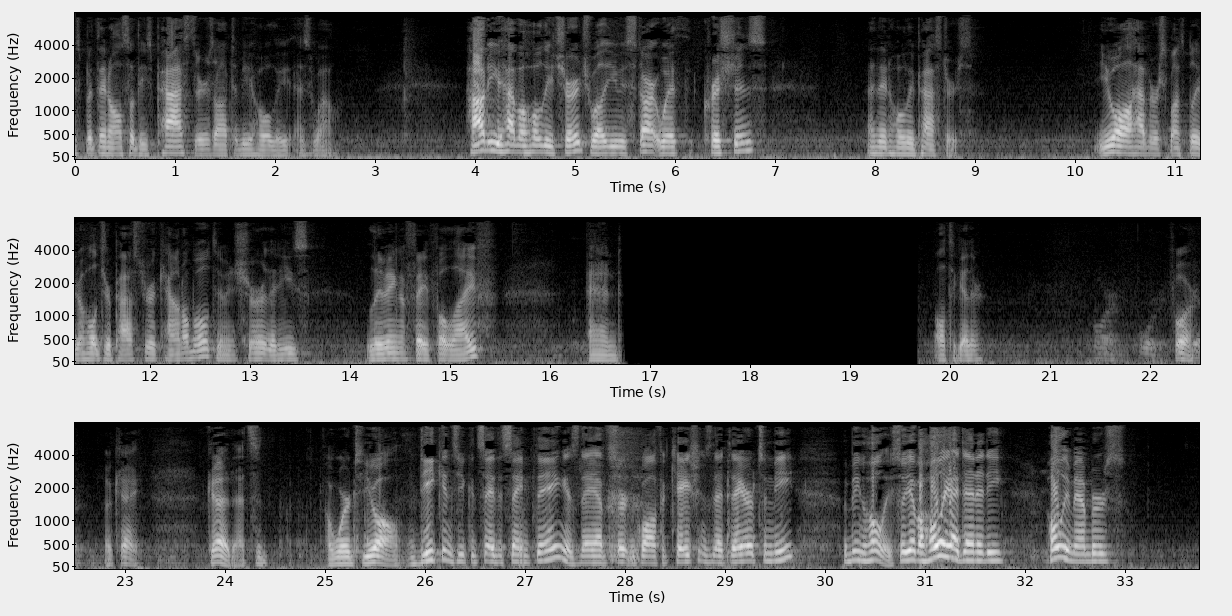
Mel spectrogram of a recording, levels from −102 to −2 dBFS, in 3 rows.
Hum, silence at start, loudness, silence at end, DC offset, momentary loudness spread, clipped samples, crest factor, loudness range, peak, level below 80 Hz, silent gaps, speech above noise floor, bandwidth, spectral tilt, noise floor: none; 0 s; -26 LUFS; 0.55 s; under 0.1%; 18 LU; under 0.1%; 22 dB; 22 LU; -6 dBFS; -54 dBFS; 16.78-16.83 s, 16.89-19.64 s; 32 dB; 7.8 kHz; -7.5 dB/octave; -58 dBFS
